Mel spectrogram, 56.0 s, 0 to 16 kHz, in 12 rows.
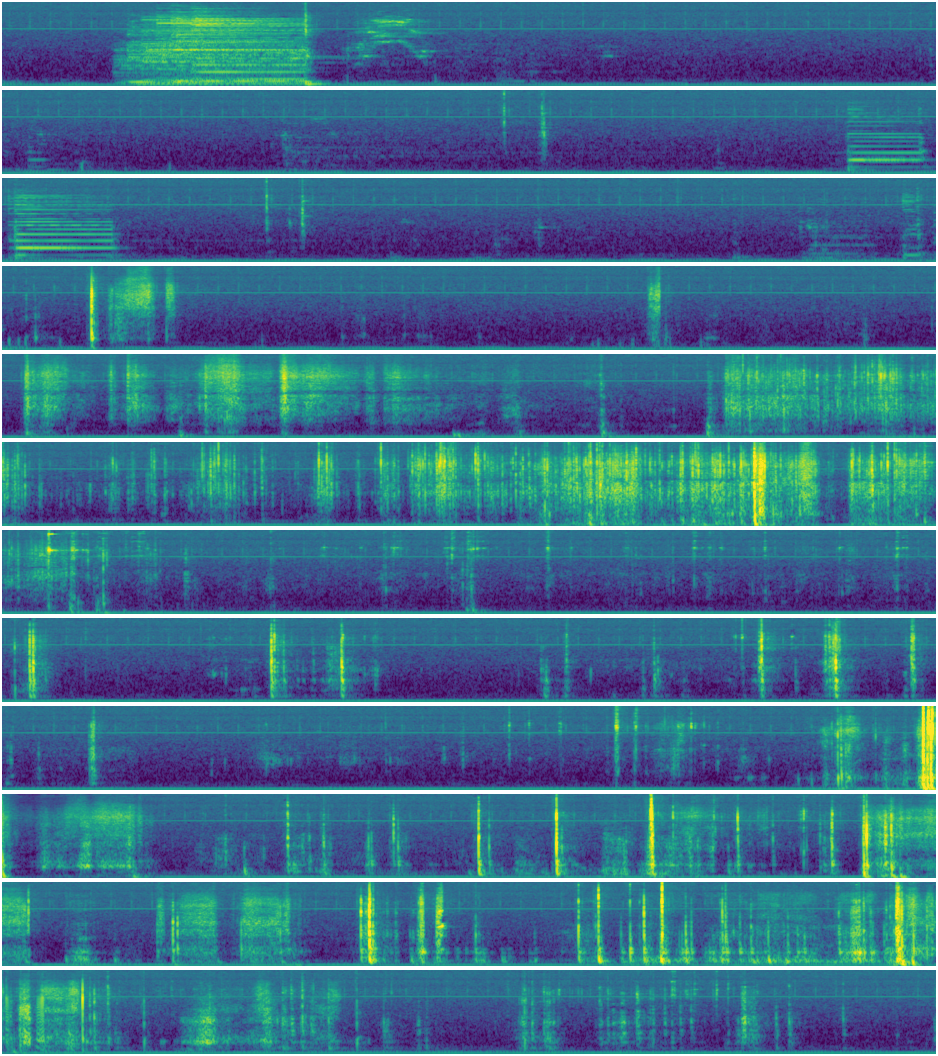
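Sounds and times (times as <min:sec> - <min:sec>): steady low hum: 0:00.0 - 0:56.0
packaging rustling and crinkling: 0:18.8 - 0:21.4, 0:22.2 - 0:28.9, 0:49.6 - 0:53.3.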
